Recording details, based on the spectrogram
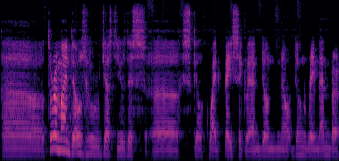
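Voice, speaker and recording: A man with a non-native accent talks at a very slow pace with hardly any pauses, at a medium pitch and with fairly even intonation. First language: not English. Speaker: video game streamer. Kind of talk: tutorial. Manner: halting.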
